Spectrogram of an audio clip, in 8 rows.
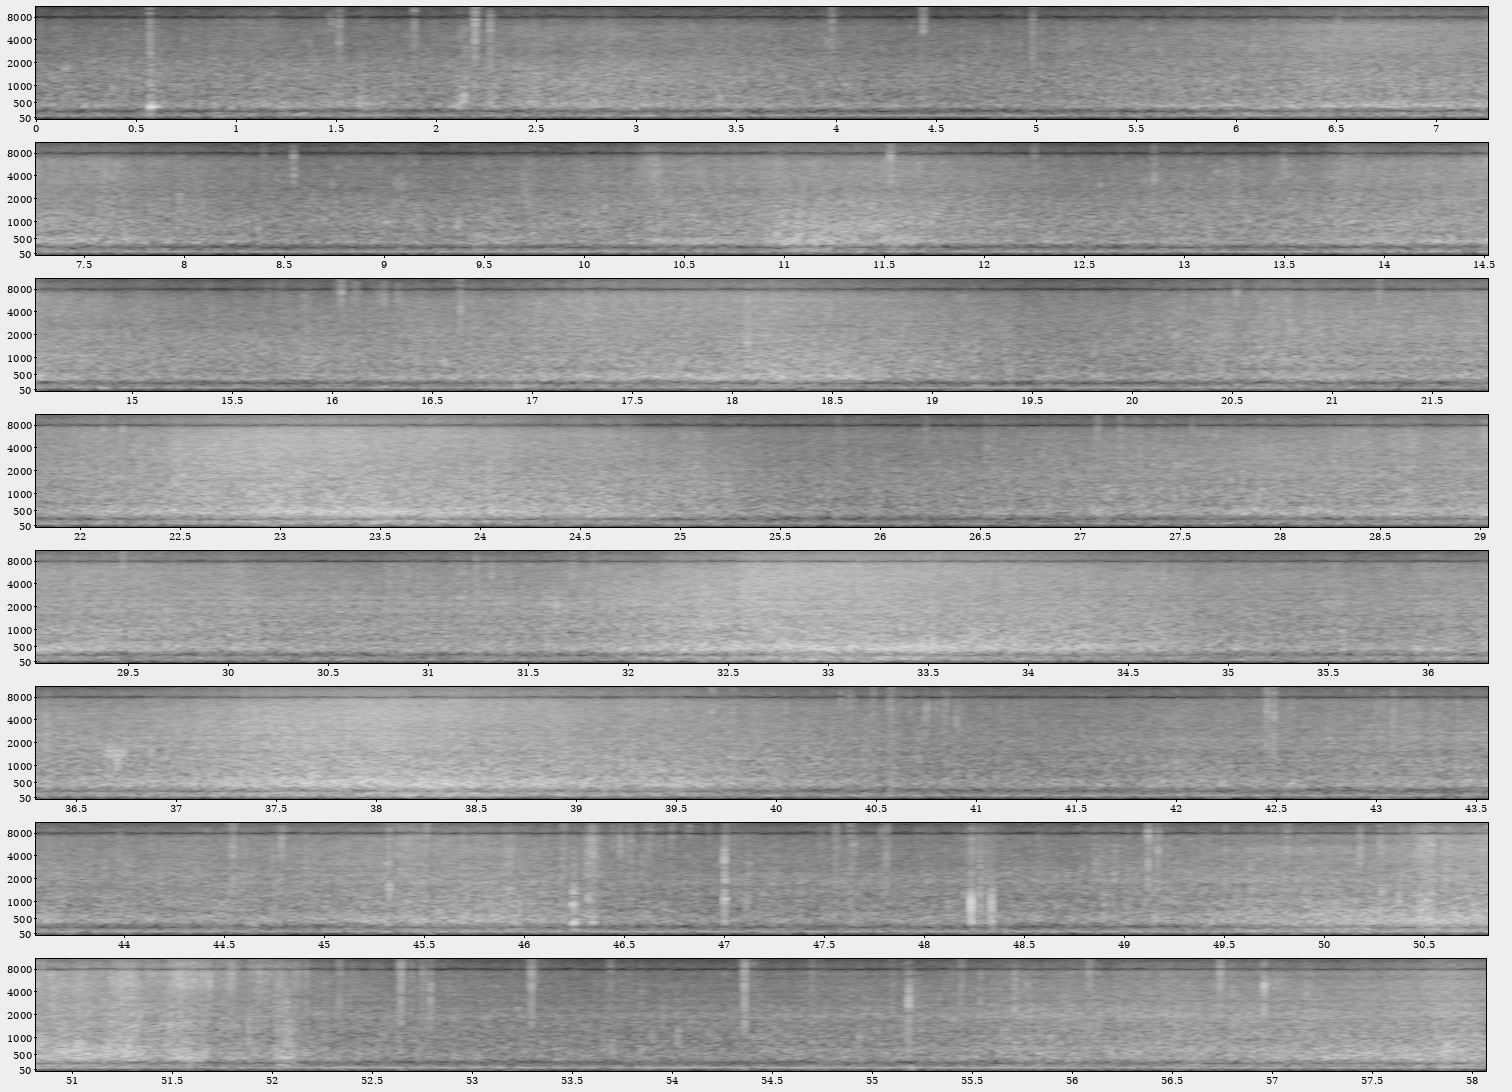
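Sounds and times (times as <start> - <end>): waves washing onto shore: 0.0 - 58.0.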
